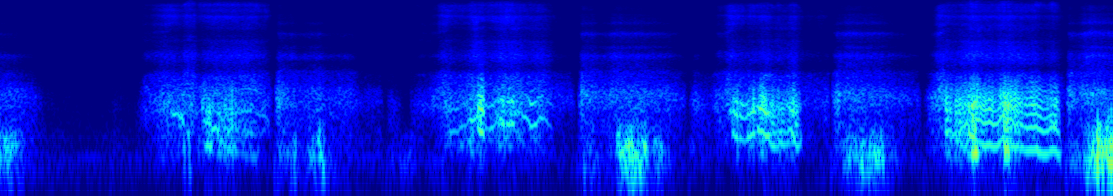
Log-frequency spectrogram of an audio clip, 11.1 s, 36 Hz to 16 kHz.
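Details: A pet dog sound asleep, snoring loudly, recorded in 2018: rough, breathy snores in long bursts of about a second, separated by short pauses, with raspy, wheezing tones through each inhale and exhale.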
